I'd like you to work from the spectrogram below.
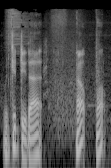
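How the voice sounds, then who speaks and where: Man gaming with a friend, low voice, lively pitch, playful jokes, faint game music. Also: measured pace, gravelly, slight background noise. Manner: jokey, playful teasing. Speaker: co-op gaming partner. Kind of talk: casual co-op gameplay chat.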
